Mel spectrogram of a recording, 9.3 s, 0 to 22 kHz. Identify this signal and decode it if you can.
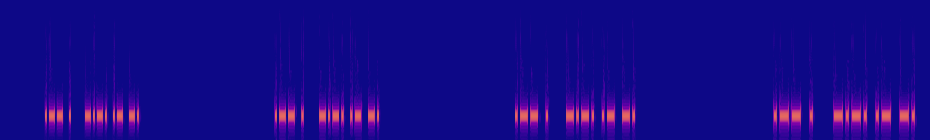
Morse code, heard as a keyed tone, about 48 wpm, 700 Hz. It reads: WE CAN WE CAN WE CAN WE CAN
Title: Speed-Racing - Sets of 2 Words 40wpm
